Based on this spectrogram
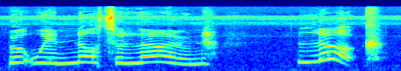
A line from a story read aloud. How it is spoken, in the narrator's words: cried Anna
